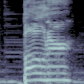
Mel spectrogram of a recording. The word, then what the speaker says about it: Boehner: well you know he the name is German it's a nice name it's pronounced boner and he his whole life he even had ad campaign saying it's Boehner not boner hey if your if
